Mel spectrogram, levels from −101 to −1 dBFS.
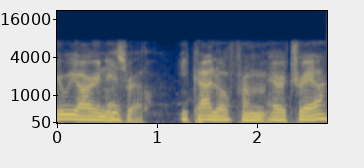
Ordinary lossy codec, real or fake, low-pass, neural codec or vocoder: Opus, 16 kbps; real; 7.2 kHz; none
